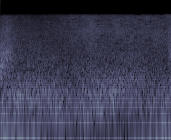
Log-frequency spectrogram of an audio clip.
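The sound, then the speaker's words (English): Ice-cold water gushing from a pipe in a ceiling and splashing across a metal floor, heard as a steady, dense rushing spray that continues without a break. “It came spraying down from a pipe in the ceiling, an ice-cold gush of stinking gray liquid that drenched him instantly as it clattered across the metal floor”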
